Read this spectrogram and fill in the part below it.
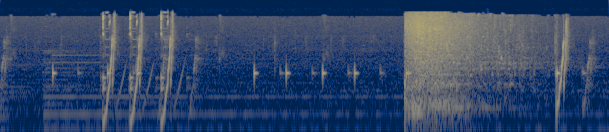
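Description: A toilet flushes in the prison game The Escapists, a short loud rush of water that fades out after a second, preceded by a run of small plopping item sounds and musical blips, with a final pop afterward.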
